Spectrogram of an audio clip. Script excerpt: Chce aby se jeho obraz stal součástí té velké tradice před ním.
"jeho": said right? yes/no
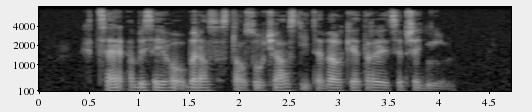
yes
